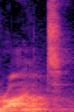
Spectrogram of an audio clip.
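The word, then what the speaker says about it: write: ঠিক করে নিতে হবে শব্দের শুরুতে যে ডব্লিউ আসে সেখানে ডব্লিউ এর উচ্চারণ হয় না যেমন রাইট রেস্ট এস সি পাশাপাশি আসলে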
